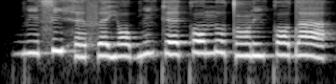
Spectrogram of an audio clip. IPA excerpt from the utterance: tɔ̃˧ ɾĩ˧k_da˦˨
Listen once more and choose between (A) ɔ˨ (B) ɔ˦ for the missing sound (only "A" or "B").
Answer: B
